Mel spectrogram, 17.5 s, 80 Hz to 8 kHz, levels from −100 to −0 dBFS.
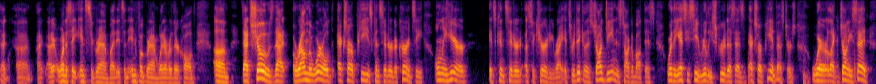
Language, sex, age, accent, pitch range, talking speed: English, male, 40-59, American, 150-185 Hz, 190 wpm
